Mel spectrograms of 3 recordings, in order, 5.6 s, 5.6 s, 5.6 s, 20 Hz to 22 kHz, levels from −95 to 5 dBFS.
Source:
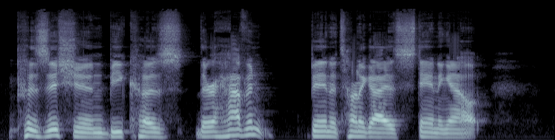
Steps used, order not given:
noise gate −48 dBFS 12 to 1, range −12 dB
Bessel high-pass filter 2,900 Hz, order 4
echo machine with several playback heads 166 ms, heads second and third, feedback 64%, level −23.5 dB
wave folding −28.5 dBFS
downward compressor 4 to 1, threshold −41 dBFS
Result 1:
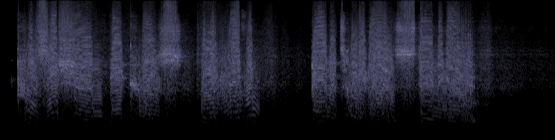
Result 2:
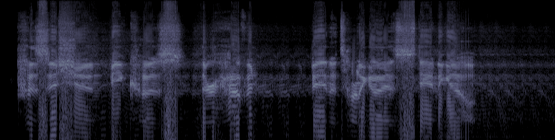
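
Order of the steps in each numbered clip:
wave folding, then echo machine with several playback heads, then noise gate, then downward compressor, then Bessel high-pass filter
Bessel high-pass filter, then wave folding, then downward compressor, then noise gate, then echo machine with several playback heads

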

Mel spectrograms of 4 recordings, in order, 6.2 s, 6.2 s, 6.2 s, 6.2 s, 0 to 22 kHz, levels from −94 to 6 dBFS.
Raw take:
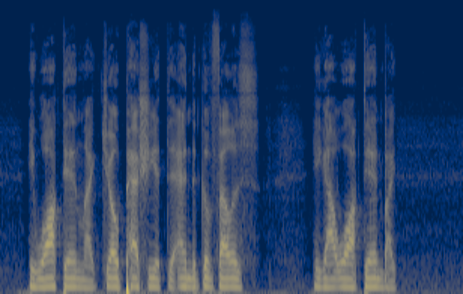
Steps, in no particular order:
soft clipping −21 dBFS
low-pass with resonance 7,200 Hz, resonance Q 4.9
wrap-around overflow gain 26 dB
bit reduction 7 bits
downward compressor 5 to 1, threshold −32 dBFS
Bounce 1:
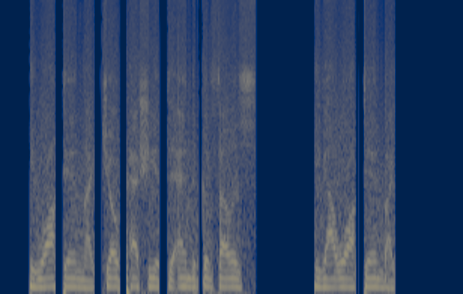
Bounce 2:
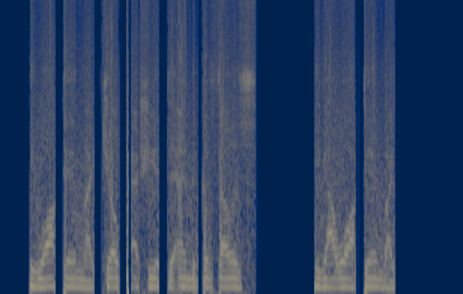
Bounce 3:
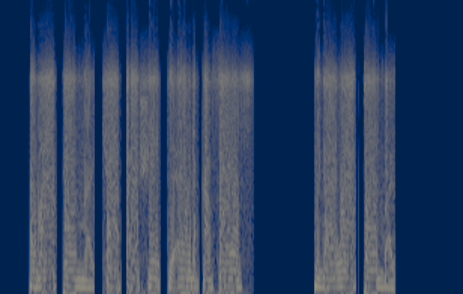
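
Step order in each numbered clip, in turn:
low-pass with resonance, then soft clipping, then downward compressor, then bit reduction, then wrap-around overflow
downward compressor, then soft clipping, then low-pass with resonance, then wrap-around overflow, then bit reduction
wrap-around overflow, then bit reduction, then low-pass with resonance, then downward compressor, then soft clipping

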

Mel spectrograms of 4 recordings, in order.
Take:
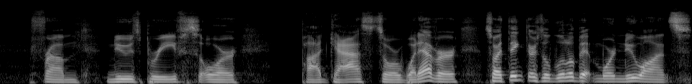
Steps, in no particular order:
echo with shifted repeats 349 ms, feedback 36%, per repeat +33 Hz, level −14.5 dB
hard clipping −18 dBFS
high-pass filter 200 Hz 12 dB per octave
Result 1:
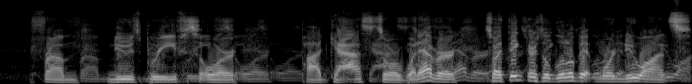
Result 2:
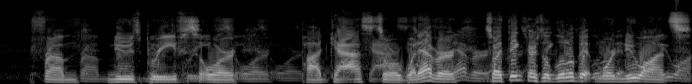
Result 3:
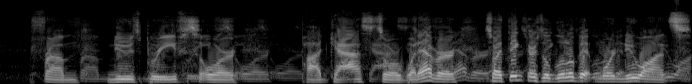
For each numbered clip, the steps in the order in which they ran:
hard clipping, then echo with shifted repeats, then high-pass filter
echo with shifted repeats, then hard clipping, then high-pass filter
hard clipping, then high-pass filter, then echo with shifted repeats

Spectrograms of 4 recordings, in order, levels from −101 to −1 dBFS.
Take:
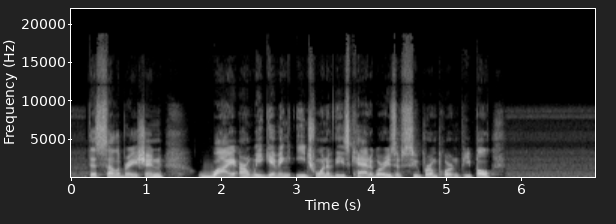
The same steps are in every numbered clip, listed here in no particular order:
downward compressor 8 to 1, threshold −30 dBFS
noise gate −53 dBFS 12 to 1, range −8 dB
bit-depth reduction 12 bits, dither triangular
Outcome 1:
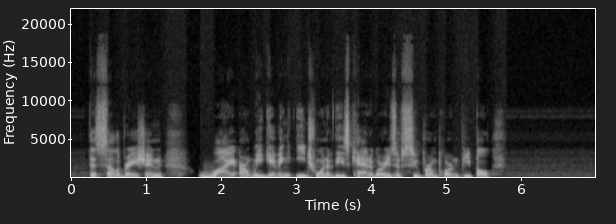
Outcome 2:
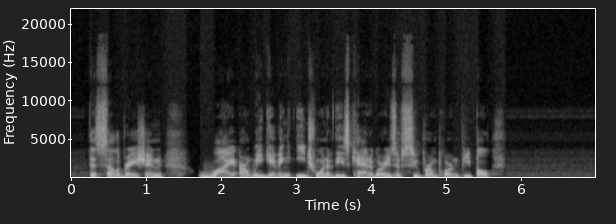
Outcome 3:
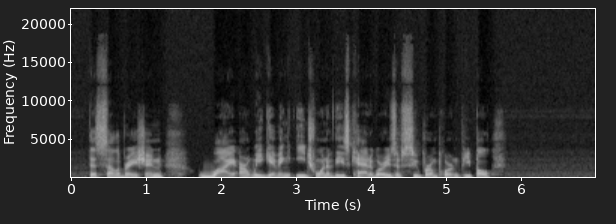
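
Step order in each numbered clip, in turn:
bit-depth reduction, then noise gate, then downward compressor
bit-depth reduction, then downward compressor, then noise gate
noise gate, then bit-depth reduction, then downward compressor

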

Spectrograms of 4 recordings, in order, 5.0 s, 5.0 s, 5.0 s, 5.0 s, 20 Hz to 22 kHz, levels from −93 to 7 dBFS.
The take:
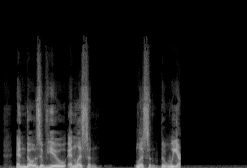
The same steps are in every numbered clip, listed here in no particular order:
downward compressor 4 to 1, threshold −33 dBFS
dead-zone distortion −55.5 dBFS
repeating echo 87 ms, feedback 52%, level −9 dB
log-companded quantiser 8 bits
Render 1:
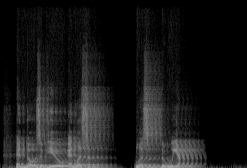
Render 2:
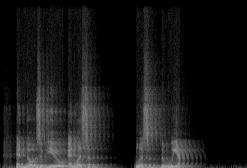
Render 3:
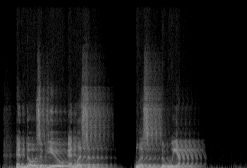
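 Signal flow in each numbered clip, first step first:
dead-zone distortion, then log-companded quantiser, then repeating echo, then downward compressor
downward compressor, then dead-zone distortion, then repeating echo, then log-companded quantiser
log-companded quantiser, then dead-zone distortion, then repeating echo, then downward compressor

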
